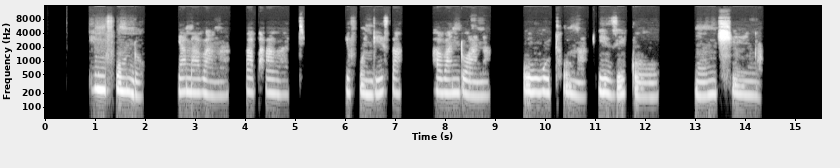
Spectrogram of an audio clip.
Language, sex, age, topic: North Ndebele, male, 25-35, education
